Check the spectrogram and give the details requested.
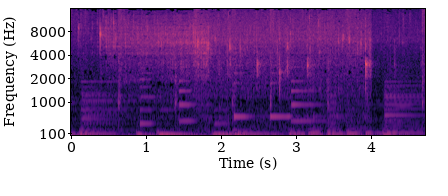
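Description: Zucchini and tomato fritter batter sizzling and crackling in hot frying oil as spoonfuls go into the pan, over soft background music. The sizzle fades about four seconds in, leaving mostly the music.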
